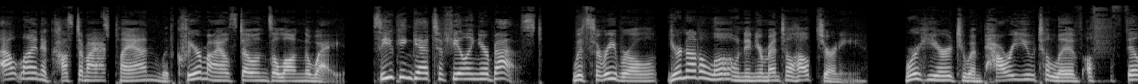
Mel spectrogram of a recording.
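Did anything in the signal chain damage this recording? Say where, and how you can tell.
Yes. A grainy, rasping texture sits on the speech for the whole clip and moves with it: it thickens on quiet syllables and decays toward a gritty sputter as words trail off, instead of sitting as a steady hiss underneath. The error is roughly 35 dB below the speech. This is low bit depth without dither, most likely from a sample-format conversion stage that rounded the audio to about 8 bits, so the quantisation error stays tied to the waveform.

Three short patches sound smeared and phasey, as if the speech briefly turns to a blurred, noisy copy of itself: 0.95 to 1.08 s, 7.22 to 7.33 s, and 10.96 to 11.17 s. The first two last about 85 ms, which fits two lost frames; the last runs about 128 ms, fitting three. This is AAC frame loss with concealment at the codec or network stage: the decoder filled each gap by reusing the last good spectrum with altered phase, which produces that smeared, unnatural patch.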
